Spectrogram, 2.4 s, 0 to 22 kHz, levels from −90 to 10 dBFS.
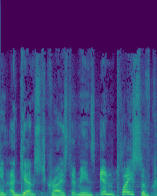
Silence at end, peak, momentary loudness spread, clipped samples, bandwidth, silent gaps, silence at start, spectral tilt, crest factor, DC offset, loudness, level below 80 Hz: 0 s; -4 dBFS; 4 LU; under 0.1%; 17 kHz; none; 0 s; -5 dB/octave; 16 dB; under 0.1%; -19 LUFS; -62 dBFS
